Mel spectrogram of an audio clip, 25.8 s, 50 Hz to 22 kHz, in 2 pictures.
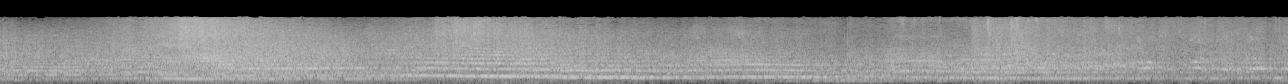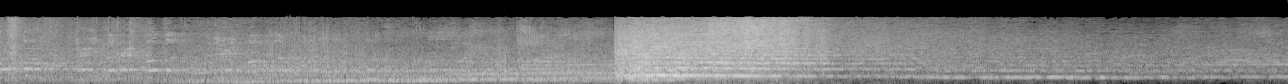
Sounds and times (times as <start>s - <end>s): Car passing by: 0.8s - 6.2s, 6.8s - 22.3s.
